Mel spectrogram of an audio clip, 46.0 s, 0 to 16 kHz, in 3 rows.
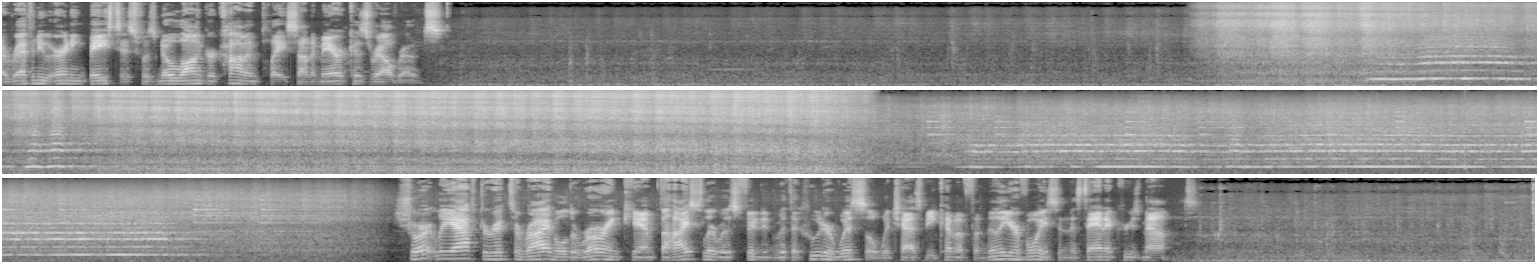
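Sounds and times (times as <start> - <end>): steam hissing: 9.8 - 34.6
steam locomotive whistle: 12.0 - 16.9, 24.7 - 33.1.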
